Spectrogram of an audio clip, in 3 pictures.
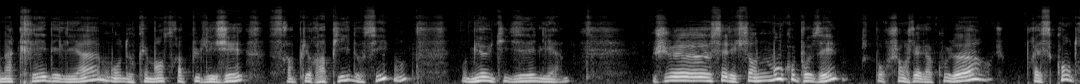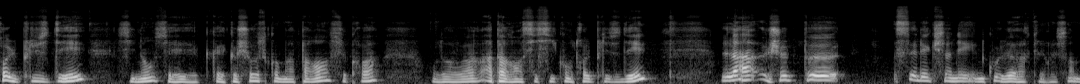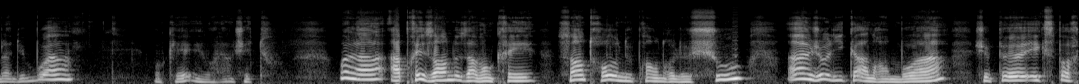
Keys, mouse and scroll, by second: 7.5 click, 13.7 ctrl+right click, 16.5 click, 18.8 click, 20.3 click, 21.6 click, 22.9 click, 23.4 click, 24.1-26.7 drag, 26.9 scroll up 1, 27.5 scroll down 1, 27.9 right click, 30.1-31.6 drag.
